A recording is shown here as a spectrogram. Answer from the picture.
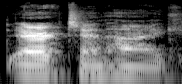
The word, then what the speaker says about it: Erik ten Hag: Erik ten Hag.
